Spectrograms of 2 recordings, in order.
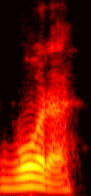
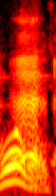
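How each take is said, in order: First: Water ending in an open "a", no R; wife's pronunciation of Water. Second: Water with a clear final R; corrected pronunciation of water. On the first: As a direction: imitate her Water as "waw-tuh". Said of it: "my wife's like". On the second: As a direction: correct her: water, ending in "er". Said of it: "I go, "It's water". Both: Retold or imitated.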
